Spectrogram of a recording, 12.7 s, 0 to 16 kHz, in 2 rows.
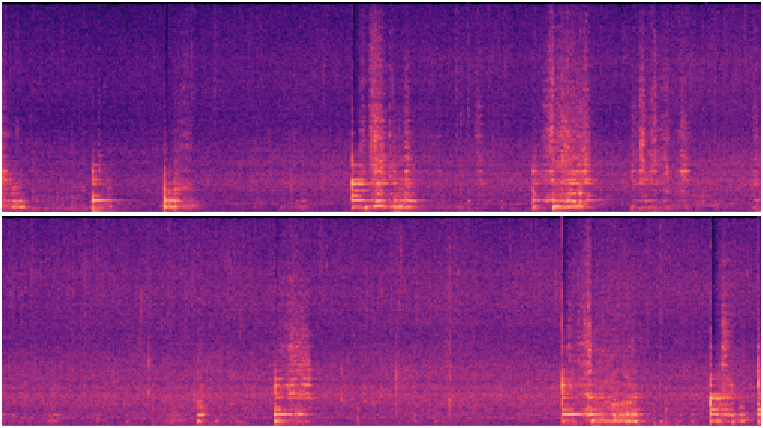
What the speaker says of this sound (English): I'm going to add my 3 tablespoons of flour on top of the meat and stir it round to coat it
